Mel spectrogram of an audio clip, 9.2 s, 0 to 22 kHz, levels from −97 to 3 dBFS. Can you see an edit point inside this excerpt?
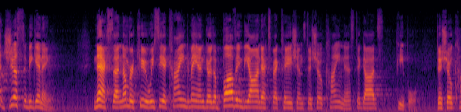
no; 0 cuts

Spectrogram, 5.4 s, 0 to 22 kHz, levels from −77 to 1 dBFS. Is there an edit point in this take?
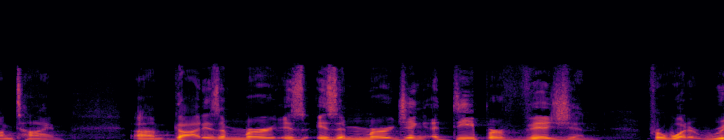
no; 0 cuts

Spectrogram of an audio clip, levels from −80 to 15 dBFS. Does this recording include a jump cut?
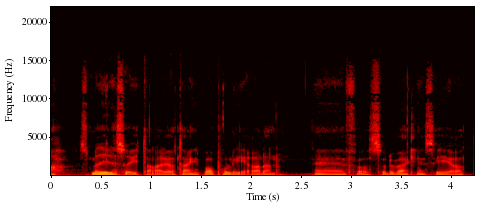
no; 0 cuts

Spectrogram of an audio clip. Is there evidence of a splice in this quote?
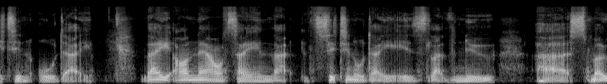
no; 0 cuts

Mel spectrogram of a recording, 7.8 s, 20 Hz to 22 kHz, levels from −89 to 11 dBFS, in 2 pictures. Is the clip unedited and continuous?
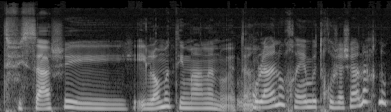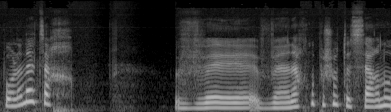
no; 1 cut; at 2.5 s

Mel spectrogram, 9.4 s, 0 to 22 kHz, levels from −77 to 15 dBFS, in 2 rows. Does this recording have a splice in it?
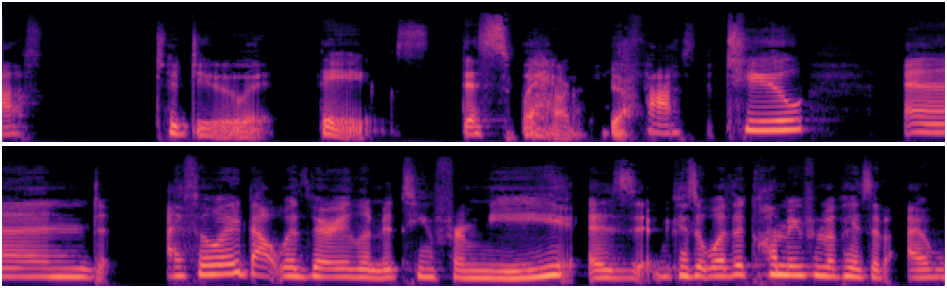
no; 0 cuts

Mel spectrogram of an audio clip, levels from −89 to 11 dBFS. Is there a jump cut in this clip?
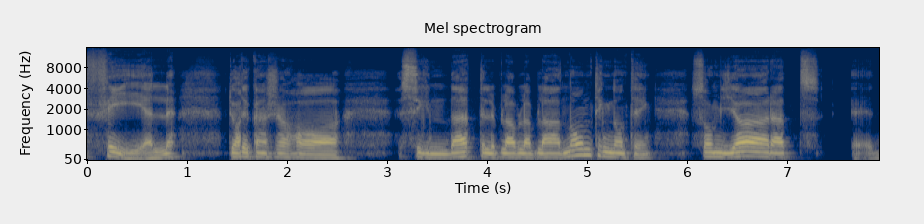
yes; 1 cut; at 1.5 s

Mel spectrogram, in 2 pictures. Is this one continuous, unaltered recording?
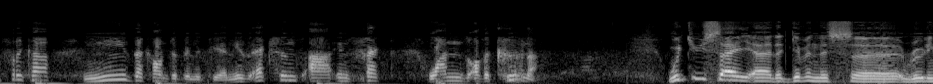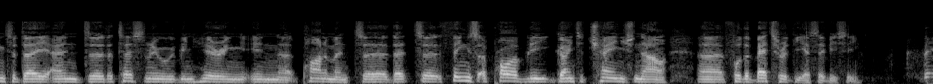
yes; 0 cuts

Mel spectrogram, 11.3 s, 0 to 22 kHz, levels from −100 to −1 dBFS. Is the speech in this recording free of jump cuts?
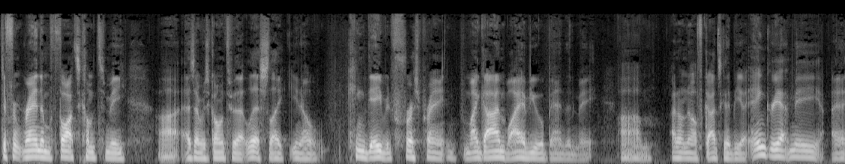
no; 2 cuts; at 6.7 s, 8.2 s

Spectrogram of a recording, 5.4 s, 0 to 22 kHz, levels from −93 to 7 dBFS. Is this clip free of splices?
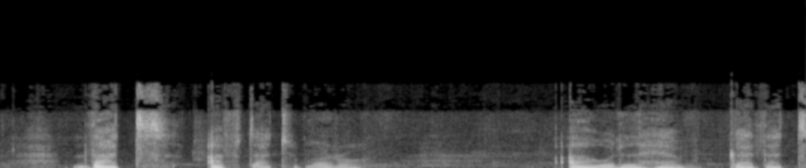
yes; 0 cuts

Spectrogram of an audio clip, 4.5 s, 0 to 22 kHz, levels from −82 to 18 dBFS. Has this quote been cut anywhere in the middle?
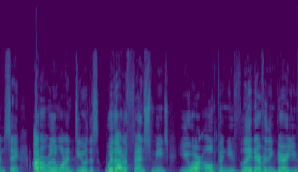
yes; 1 cut; at 1.5 s

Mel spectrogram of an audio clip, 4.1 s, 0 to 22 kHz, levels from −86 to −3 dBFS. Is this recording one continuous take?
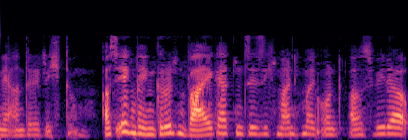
no; 2 cuts; at 1.0 s, 3.1 s

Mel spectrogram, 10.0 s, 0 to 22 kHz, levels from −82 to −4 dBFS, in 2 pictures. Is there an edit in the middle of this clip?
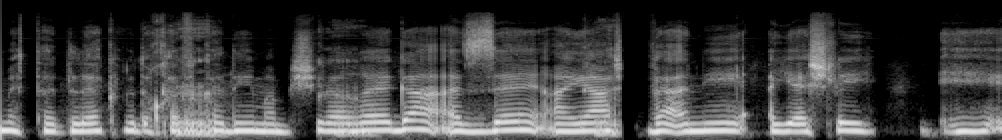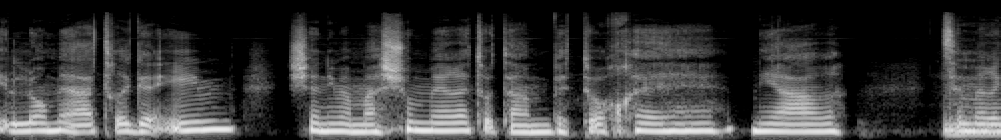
yes; 1 cut; at 3.1 s

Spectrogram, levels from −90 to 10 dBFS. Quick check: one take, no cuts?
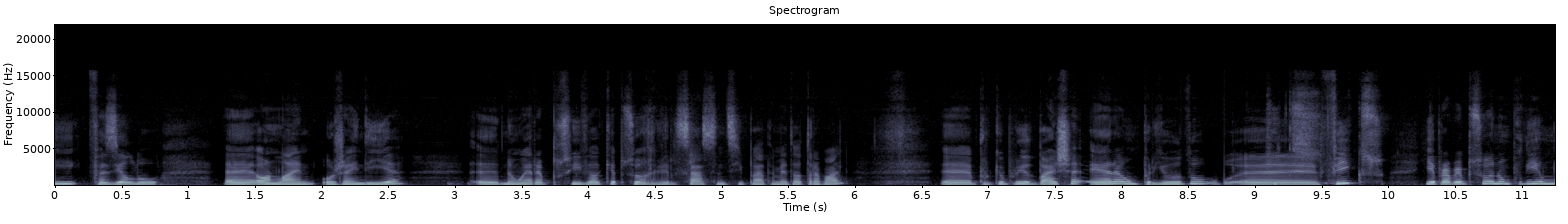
yes; 0 cuts

